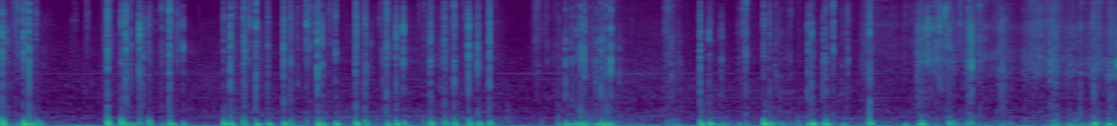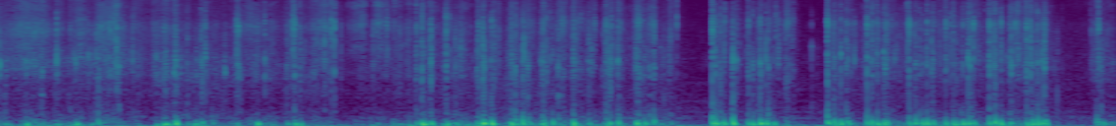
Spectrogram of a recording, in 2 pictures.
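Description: Fingertips cup, squeeze and scratch the crinkly aluminium foil wrapped around a block, producing dense, rapid crackling and crinkling with low thumpy handling noise and bright rustling hiss. The crinkles come in bursts with brief pauses, growing brighter and busier in the middle of the clip.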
